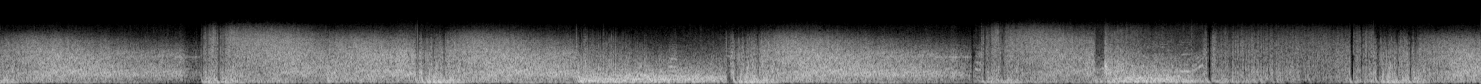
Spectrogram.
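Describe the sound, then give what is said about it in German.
Naval artillery of the armored ship Deutschland firing in salvos at an enemy cruiser: loud, heavy booms erupt every couple of seconds over a continuous roaring, rumbling wash of noise, with no voices. “Artillerie klar zum Feuern. Mit dem feindlichen Kreuzer.”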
